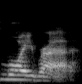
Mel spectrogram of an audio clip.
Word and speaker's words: Maire: It's Moira. It's Moira. Okay. I'm French, so I was going to say Maire. So Moira, that's awesome.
